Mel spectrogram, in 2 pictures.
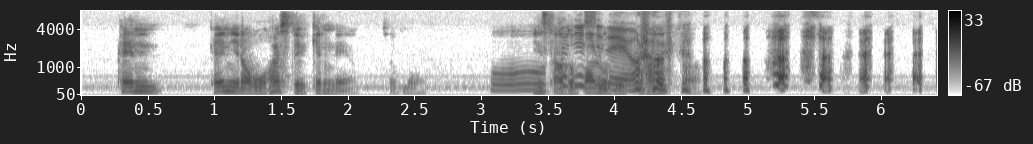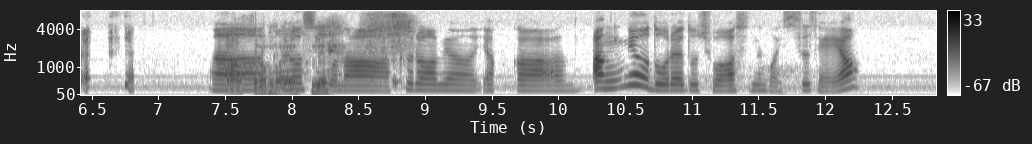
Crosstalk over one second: present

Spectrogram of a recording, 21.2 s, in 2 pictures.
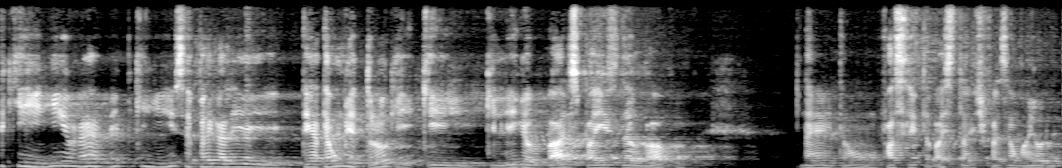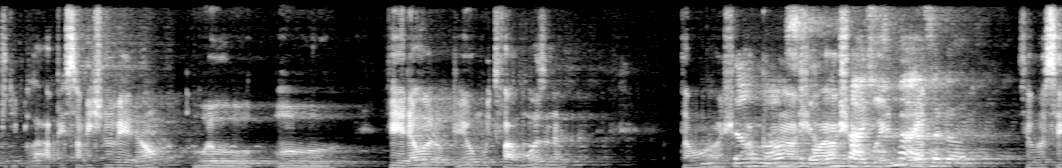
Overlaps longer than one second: present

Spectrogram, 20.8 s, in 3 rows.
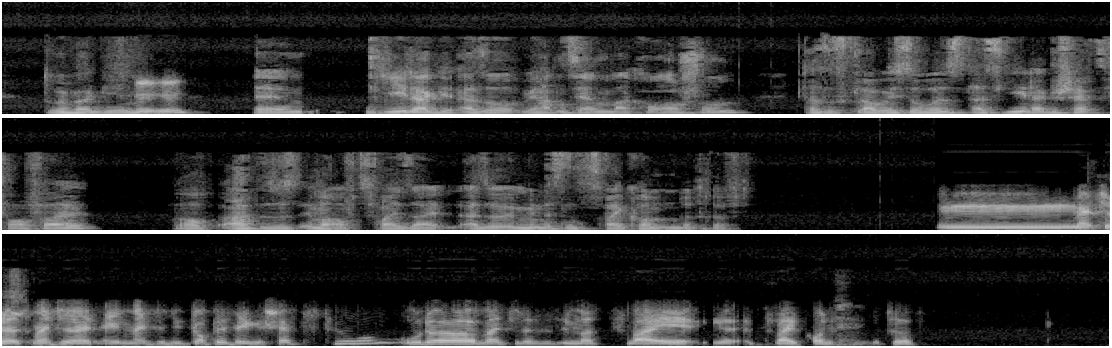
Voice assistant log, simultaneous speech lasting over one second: none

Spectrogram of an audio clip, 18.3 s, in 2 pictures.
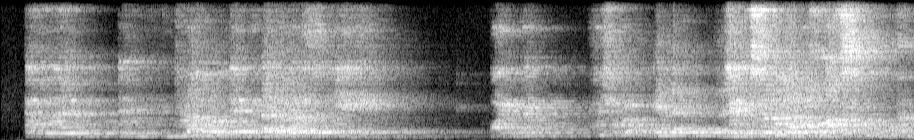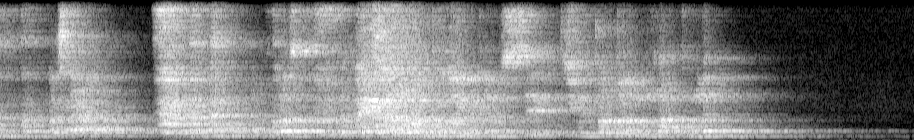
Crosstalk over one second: present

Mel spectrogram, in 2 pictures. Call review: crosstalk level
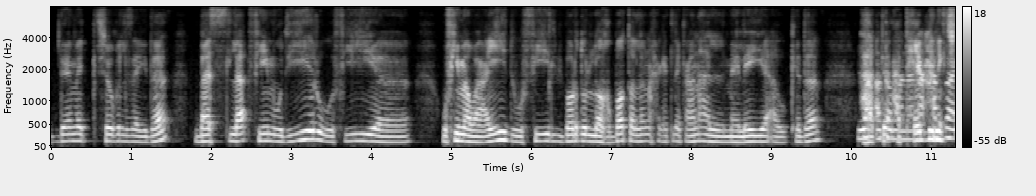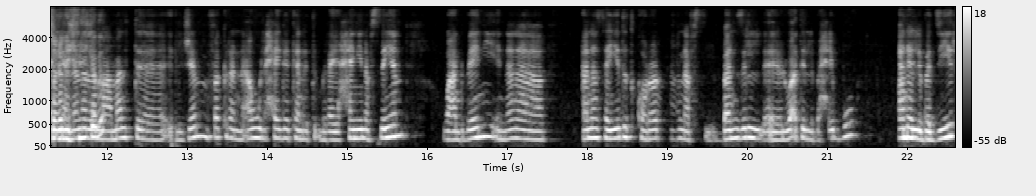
present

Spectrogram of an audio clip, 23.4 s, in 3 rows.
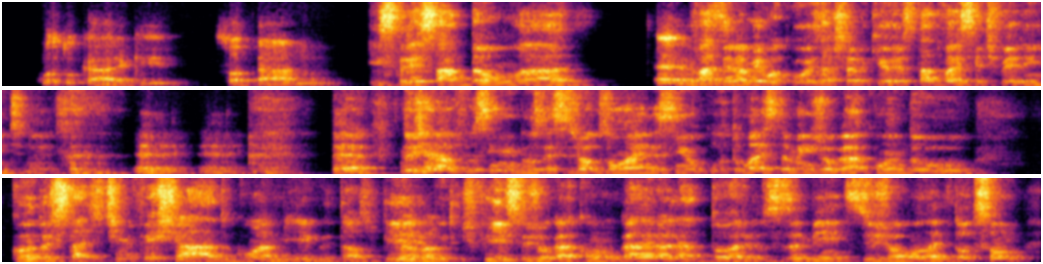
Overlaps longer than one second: none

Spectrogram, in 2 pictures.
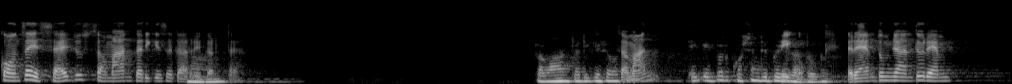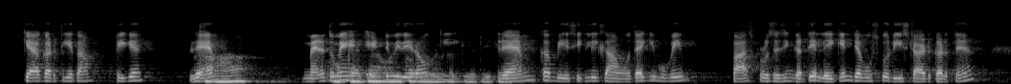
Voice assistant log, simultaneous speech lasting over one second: present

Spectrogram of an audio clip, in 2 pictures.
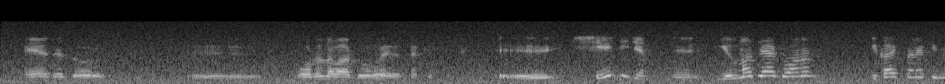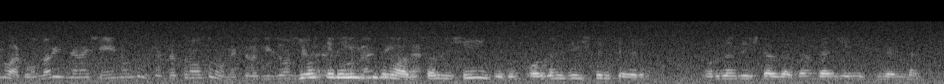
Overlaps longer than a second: present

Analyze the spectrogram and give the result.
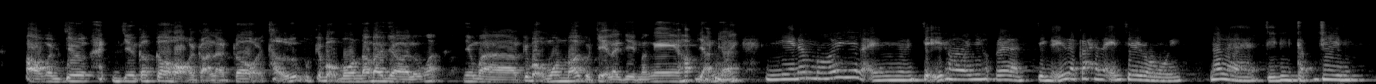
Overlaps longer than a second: none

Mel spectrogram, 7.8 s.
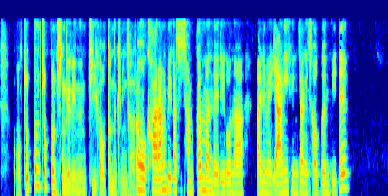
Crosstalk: none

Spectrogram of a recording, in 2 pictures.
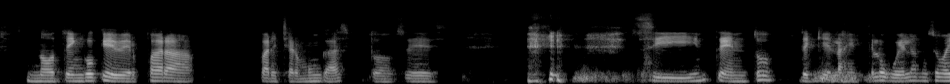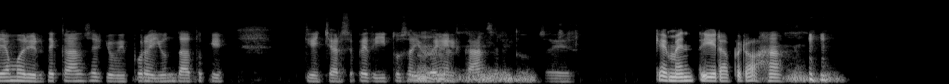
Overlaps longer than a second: present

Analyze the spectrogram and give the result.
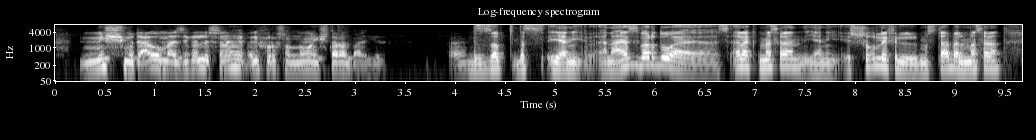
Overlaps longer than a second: none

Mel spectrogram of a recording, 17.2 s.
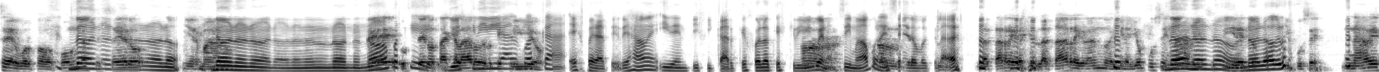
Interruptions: present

